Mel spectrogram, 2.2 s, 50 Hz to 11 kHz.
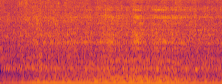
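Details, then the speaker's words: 12-volt Shurflo pump on a solar outdoor shower priming the line, steady low motor hum with hissing and sputter as air pushes through; it has a pressure switch and shuts itself off at high pressure, normal. "priming the line there's high pressure in the wine and it turns itself off it's got a pressure switch in it"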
